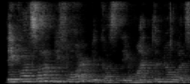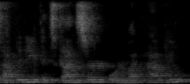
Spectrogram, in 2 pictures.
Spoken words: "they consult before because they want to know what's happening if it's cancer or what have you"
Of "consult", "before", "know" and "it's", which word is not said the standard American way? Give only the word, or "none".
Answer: consult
